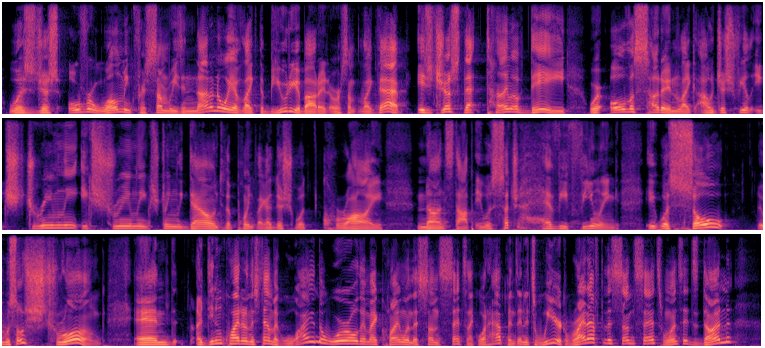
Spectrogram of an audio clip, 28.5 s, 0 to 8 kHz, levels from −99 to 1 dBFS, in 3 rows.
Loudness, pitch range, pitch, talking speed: -27 LUFS, 120-175 Hz, 140 Hz, 195 wpm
